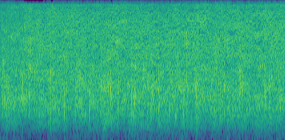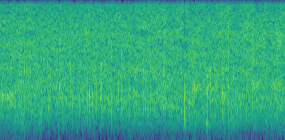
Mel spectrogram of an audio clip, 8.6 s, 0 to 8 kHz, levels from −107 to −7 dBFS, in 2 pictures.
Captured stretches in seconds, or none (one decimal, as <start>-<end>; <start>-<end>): 4.9-6.1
